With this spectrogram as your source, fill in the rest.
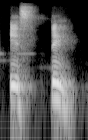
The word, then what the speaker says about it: esté: es un verbo donde su pronunciación ya más grave no es éste sino que es éste tiene pronunciación aguda y las agudas que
